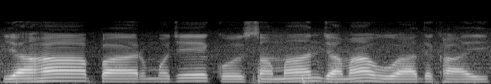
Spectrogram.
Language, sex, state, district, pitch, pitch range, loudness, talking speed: Hindi, male, Madhya Pradesh, Katni, 135 Hz, 125-150 Hz, -16 LUFS, 100 wpm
